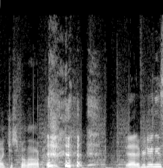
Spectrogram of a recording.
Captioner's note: laughing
